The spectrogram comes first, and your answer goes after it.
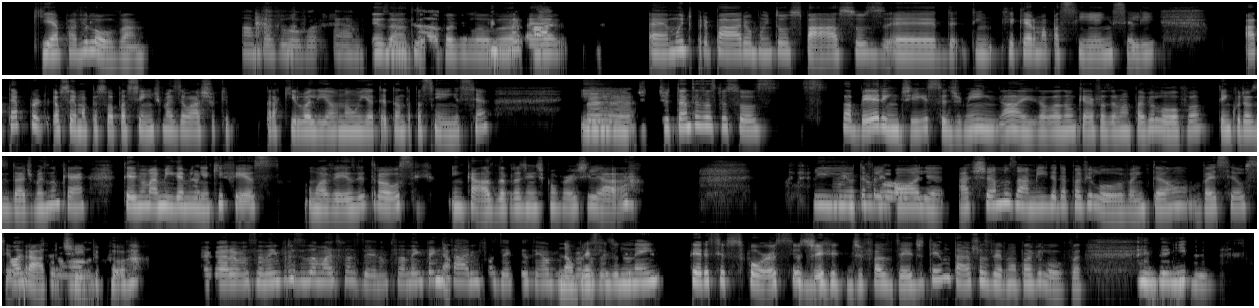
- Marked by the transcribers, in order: chuckle; tapping; unintelligible speech; chuckle; other background noise; chuckle; chuckle
- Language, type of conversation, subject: Portuguese, podcast, Por que você ama cozinhar nas horas vagas?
